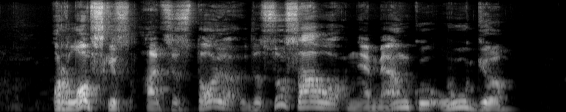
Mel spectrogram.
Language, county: Lithuanian, Panevėžys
